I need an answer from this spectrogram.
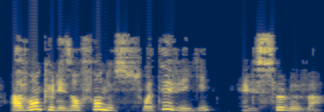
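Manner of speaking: ordinary delivery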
